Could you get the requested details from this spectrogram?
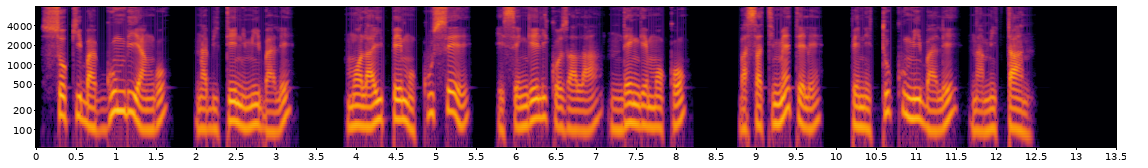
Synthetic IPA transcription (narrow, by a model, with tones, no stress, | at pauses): sɔ˦ki˦ba˨ɡu˦mbi˦ja˨ŋɡo˦ | na˨bi˨te˦ni˨mi˦ba˨le˦ | mo˨la˨i˦pe˦mo˨ku˦se˦ | e˨sɛ˨ŋɡe˦li˦ko˨za˨la˨nde˦ŋɡe˦mɔ˦kɔ˦ | ba˨sa˨ti˨mɛ˦tɛ˨lɛ˨ | pɛ˨nɛ˨tu˦ku˦mi˦ba˨le˦na˨mi˦ta˦nu˨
